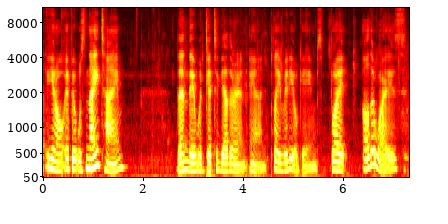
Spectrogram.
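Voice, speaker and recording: A woman's voice: mid-range voice, gravelly, a little hiss or hum. A middle-aged woman chatting casually at home while doing beadwork, rambling and reading out viewer comments. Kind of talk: casual livestream chat while beading.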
